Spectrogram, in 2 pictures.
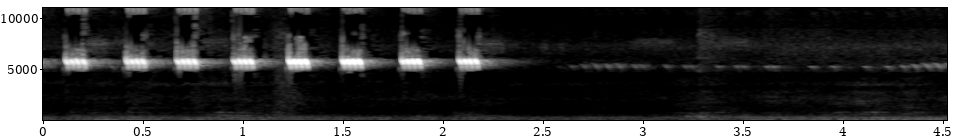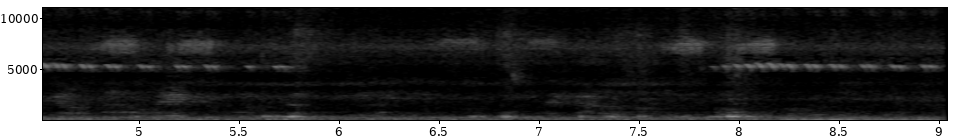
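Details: A cricket, wandering after rain has fallen in search of a mate, gives loud, high, evenly spaced chirps, then a faint steady trill.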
